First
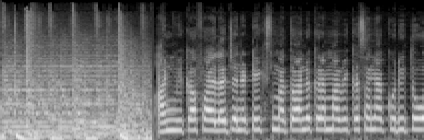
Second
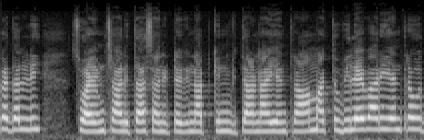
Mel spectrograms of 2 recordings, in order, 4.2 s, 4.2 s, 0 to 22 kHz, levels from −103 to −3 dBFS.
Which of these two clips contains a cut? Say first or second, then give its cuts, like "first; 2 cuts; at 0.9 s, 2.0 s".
first; 1 cut; at 1.4 s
